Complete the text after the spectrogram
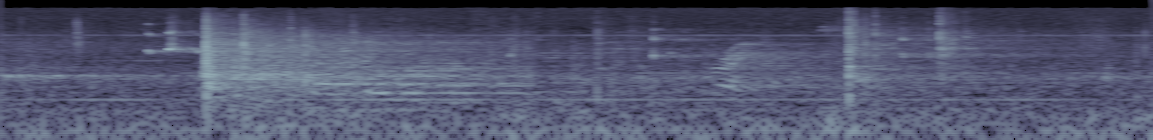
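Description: A racket smacks a shuttlecock back and forth in a large echoing hall.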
